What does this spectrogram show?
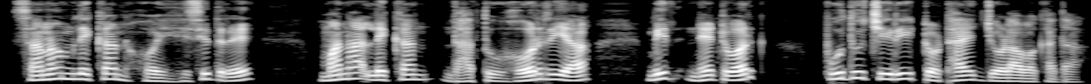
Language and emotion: Santali, neutral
